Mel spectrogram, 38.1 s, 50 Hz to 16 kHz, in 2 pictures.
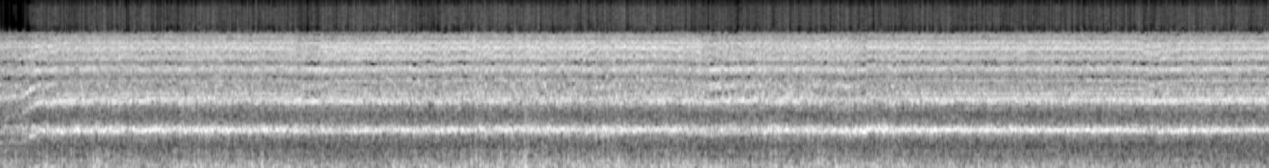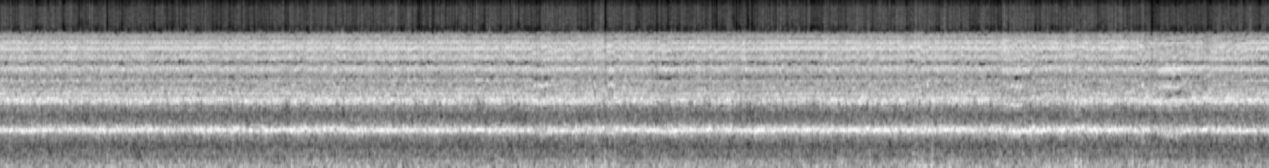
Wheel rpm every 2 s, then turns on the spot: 210, 230, 230, 230, 230, 230, 230, 230, 230, 230, 230, 230, 230, 230, 230, 230, 240, 230, 230.
none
